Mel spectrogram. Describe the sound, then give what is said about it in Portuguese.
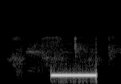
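Telephone tone after a dropped call: a single steady, mid-pitched electronic beep lasting about half a second, loud and flat, with faint low noise before and after. “A ligação caiu, perdoa eu.”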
